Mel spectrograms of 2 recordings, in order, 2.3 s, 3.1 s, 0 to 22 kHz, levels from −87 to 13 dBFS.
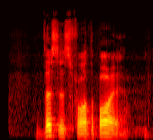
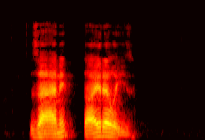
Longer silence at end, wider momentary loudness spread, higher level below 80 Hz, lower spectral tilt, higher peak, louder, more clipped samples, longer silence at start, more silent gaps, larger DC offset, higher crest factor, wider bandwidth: second, 0.1 s vs 1.15 s; about the same, 12 LU vs 12 LU; second, -76 dBFS vs -64 dBFS; second, -4.5 dB/octave vs -6 dB/octave; second, -6 dBFS vs -2 dBFS; second, -23 LUFS vs -20 LUFS; neither; first, 0.65 s vs 0.45 s; neither; neither; about the same, 20 dB vs 20 dB; first, 14.5 kHz vs 11.5 kHz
